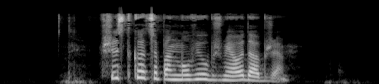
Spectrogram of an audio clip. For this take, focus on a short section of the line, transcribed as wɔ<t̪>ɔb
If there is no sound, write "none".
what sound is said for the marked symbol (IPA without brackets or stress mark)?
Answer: d̪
